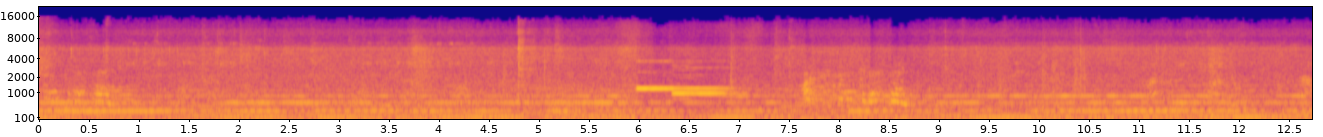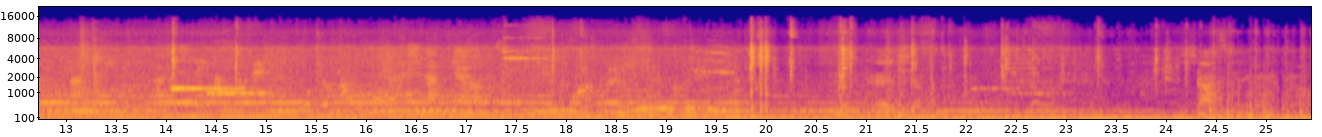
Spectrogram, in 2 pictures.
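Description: Chairlift machinery hums and rumbles steadily.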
